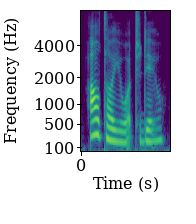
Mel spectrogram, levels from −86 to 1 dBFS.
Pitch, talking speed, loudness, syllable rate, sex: 215 Hz, 320 wpm, -20 LUFS, 7.0 syllables/s, female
